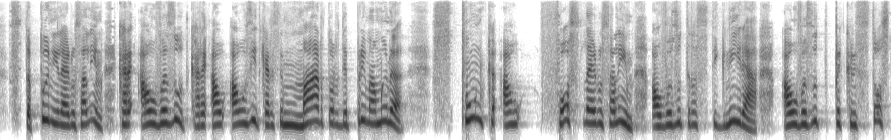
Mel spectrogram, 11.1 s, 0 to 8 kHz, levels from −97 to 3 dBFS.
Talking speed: 150 wpm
